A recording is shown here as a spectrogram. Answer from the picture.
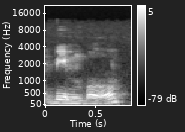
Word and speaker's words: বিম্ব: সঙ্গে যুক্ত থাকে সেক্ষেত্রেও ব এর উচ্চারণ স্বাভাবিক থাকে অর্থাৎ ব এর মতই উচ্চারিত হবে যেমন বিম্ব উচ্চারিত হবে বিম্ব গম্বুজ উচ্চারণ হবে গম্বুজ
